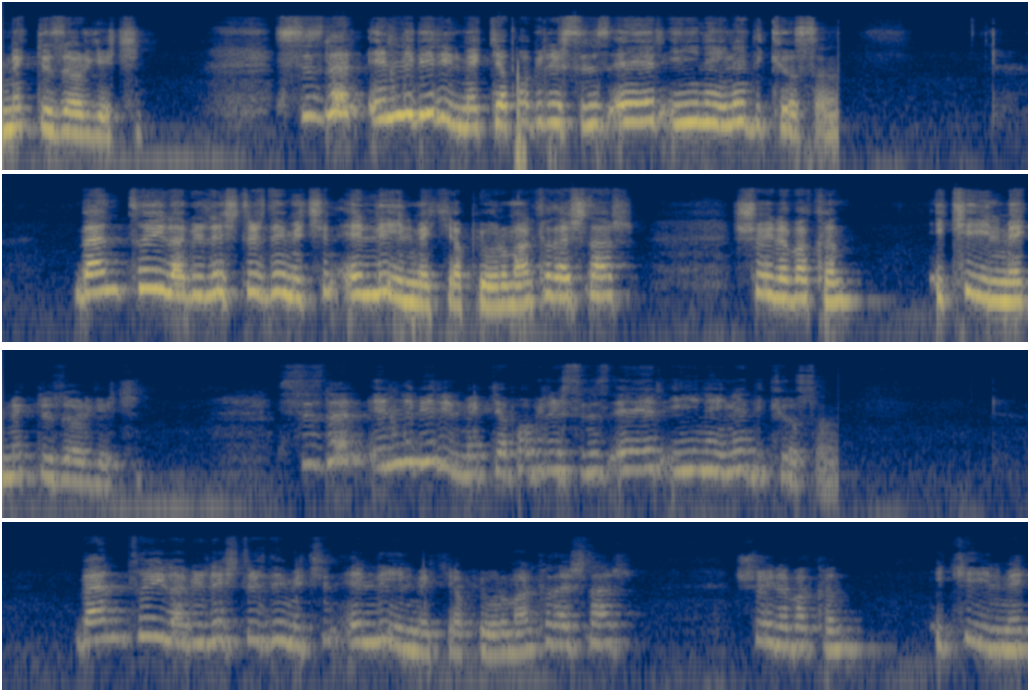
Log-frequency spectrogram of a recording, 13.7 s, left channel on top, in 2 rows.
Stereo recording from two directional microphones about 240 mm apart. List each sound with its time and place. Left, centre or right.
0.0 s speech: left
2.0 s speech: left
7.3 s speech: left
